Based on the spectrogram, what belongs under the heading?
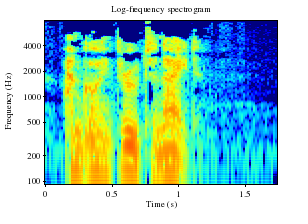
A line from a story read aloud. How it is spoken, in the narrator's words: a man whispered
